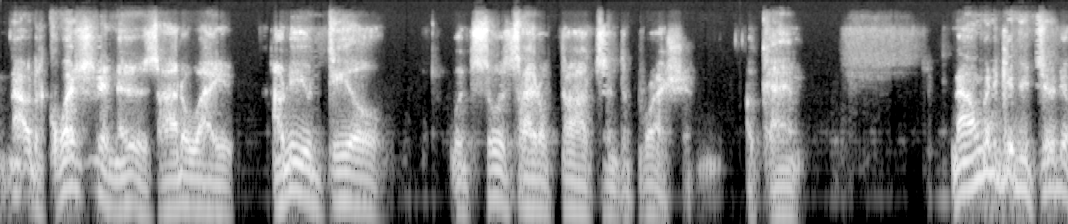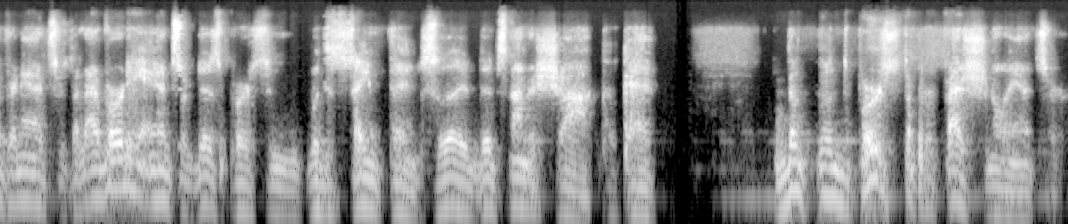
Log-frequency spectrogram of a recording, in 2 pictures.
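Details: Adult man two years after laryngectomy for cancer treated with radiation and chemotherapy; no larynx, breathes through a neck stoma, speaks via tracheoesophageal puncture (TEP) voice prosthesis with HME; tracheoesophageal speech after laryngectomy.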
